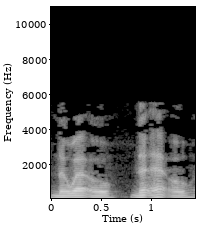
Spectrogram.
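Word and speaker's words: ananeo (ἀνανεόω): There's also another term for renewal, ananeo. A-N-A-N-E-O-O. That's the short O, Omicron, long O, Omega.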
